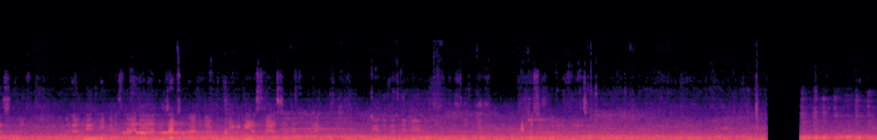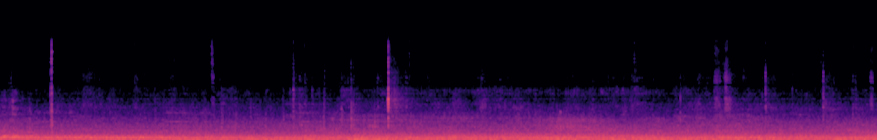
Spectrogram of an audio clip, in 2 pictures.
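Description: A crowd of visitors murmurs in a large hall.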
